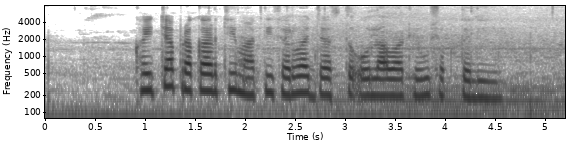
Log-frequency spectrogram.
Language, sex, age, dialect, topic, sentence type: Marathi, female, 18-24, Southern Konkan, agriculture, statement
